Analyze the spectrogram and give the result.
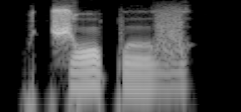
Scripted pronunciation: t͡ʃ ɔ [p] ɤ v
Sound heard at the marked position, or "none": p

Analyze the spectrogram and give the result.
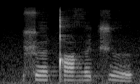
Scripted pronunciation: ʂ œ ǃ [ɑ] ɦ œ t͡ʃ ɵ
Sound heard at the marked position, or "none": ɑ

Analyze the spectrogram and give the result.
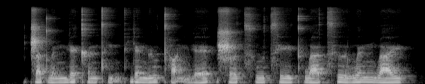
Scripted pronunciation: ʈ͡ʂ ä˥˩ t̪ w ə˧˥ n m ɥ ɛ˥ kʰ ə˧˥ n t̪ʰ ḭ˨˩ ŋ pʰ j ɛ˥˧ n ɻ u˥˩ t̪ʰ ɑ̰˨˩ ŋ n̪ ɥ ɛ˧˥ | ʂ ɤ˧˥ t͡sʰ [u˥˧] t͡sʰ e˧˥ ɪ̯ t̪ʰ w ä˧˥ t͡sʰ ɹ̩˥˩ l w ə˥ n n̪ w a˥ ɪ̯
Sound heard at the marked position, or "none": u˧˥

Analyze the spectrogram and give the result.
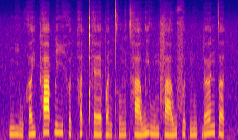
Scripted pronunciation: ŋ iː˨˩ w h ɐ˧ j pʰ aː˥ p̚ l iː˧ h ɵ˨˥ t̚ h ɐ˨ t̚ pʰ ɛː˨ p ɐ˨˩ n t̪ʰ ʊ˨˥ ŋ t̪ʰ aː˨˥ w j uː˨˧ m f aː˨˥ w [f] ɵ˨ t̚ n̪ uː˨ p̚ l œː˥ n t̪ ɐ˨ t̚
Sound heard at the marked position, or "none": f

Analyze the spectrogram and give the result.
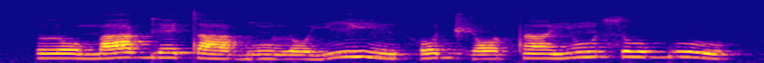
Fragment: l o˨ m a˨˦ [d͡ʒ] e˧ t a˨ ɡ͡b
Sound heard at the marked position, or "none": ɡ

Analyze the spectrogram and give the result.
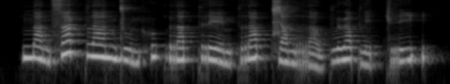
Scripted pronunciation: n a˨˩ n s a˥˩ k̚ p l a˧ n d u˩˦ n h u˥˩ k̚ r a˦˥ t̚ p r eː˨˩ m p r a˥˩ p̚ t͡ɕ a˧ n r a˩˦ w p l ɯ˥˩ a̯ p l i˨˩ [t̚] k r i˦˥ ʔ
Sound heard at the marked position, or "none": t̚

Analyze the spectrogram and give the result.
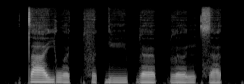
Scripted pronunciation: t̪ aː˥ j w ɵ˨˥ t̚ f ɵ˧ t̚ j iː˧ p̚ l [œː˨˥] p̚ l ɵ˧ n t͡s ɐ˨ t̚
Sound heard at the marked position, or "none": œː˨˥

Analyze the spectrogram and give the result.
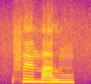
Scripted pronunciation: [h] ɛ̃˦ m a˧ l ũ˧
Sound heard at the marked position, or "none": f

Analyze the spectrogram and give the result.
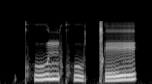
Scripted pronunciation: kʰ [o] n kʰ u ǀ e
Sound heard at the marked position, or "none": u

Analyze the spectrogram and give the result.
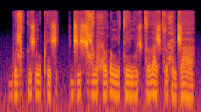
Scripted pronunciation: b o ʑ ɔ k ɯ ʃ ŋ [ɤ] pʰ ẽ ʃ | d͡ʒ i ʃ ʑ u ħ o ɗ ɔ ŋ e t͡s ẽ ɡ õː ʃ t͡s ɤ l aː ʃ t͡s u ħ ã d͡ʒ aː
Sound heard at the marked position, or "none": o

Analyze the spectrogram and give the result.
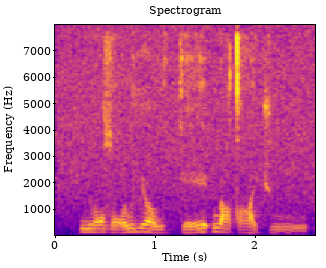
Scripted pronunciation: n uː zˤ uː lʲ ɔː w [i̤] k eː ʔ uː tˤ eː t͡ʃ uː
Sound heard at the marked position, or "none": i̤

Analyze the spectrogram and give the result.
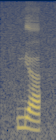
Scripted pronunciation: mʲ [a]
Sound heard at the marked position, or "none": a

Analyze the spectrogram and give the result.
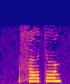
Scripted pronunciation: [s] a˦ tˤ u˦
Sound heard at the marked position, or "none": s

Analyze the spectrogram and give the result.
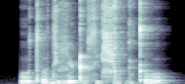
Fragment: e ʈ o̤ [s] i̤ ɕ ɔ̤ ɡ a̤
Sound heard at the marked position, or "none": s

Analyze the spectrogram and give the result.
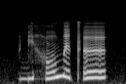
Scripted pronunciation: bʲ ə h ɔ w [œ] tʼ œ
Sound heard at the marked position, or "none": ɛ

